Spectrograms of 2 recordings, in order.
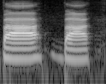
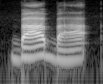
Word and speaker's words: baba: So depending on how you're saying it, it could be ba chin baba. Emphasis is on the first syllable. Baba. Then there's babba baba. Emphasis is on the second syllable syllable.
